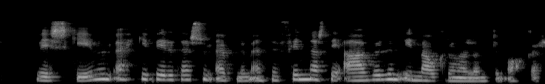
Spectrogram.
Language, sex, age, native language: Icelandic, female, 18-19, Icelandic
